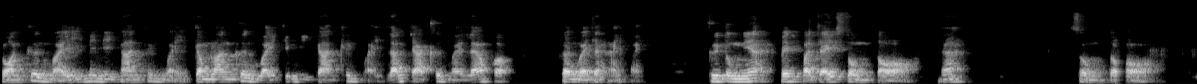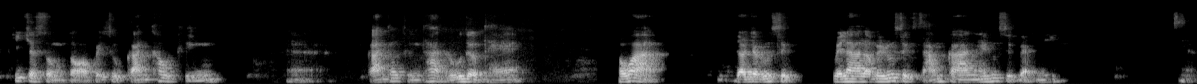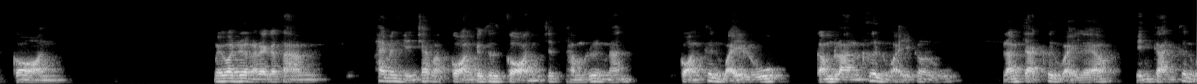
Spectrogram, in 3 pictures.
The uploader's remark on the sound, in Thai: คอร์สออนไลน์ (ผ่านโปรแกรม Zoom)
